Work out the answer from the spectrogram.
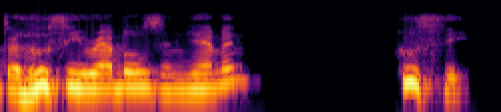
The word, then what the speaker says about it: Houthi: Houthi. That's well, it's spelled TH. They're not Houthi, but Houthi.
